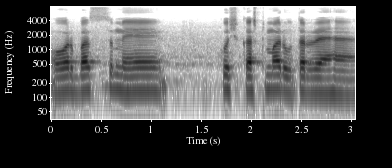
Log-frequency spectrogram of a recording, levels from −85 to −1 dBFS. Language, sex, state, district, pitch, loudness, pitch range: Hindi, male, Punjab, Fazilka, 140 Hz, -20 LUFS, 135-140 Hz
